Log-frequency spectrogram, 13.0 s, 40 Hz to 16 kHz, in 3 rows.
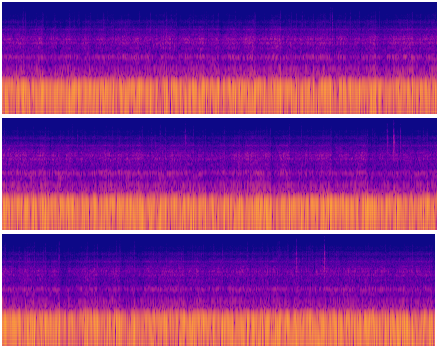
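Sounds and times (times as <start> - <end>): wind rumbling on microphone: 0.0 - 13.0
faint ticks: 8.1 - 9.0, 11.5 - 12.1.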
